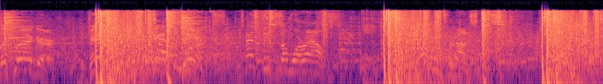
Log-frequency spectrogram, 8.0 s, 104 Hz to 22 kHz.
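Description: Explosive rounds fired at a shooting range in The Outer Worlds 2, loud sharp bursts of gunfire in several volleys, with someone talking over the quieter gaps between shots.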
